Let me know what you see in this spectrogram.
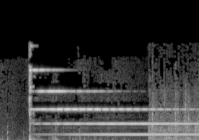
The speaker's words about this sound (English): Oh, do we need the closing bell? Sure we do.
